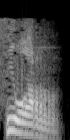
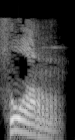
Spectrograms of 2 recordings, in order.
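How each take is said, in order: First: صور said "siwar", short i after the sad; attested kasra form. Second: صور said "suwar", short u after the sad; regular damma form. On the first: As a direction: open صور with an i vowel, "SI-war". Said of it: "فهو أتى". (صور بكسر الصاد وفتح الواو) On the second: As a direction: open صور with a rounded u, "SU-war". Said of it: "القياس أن يأتي فعل". (صور بضم الصاد وفتح الواو) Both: Shown as a demonstration.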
